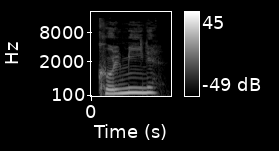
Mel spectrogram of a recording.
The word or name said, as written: kulmine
